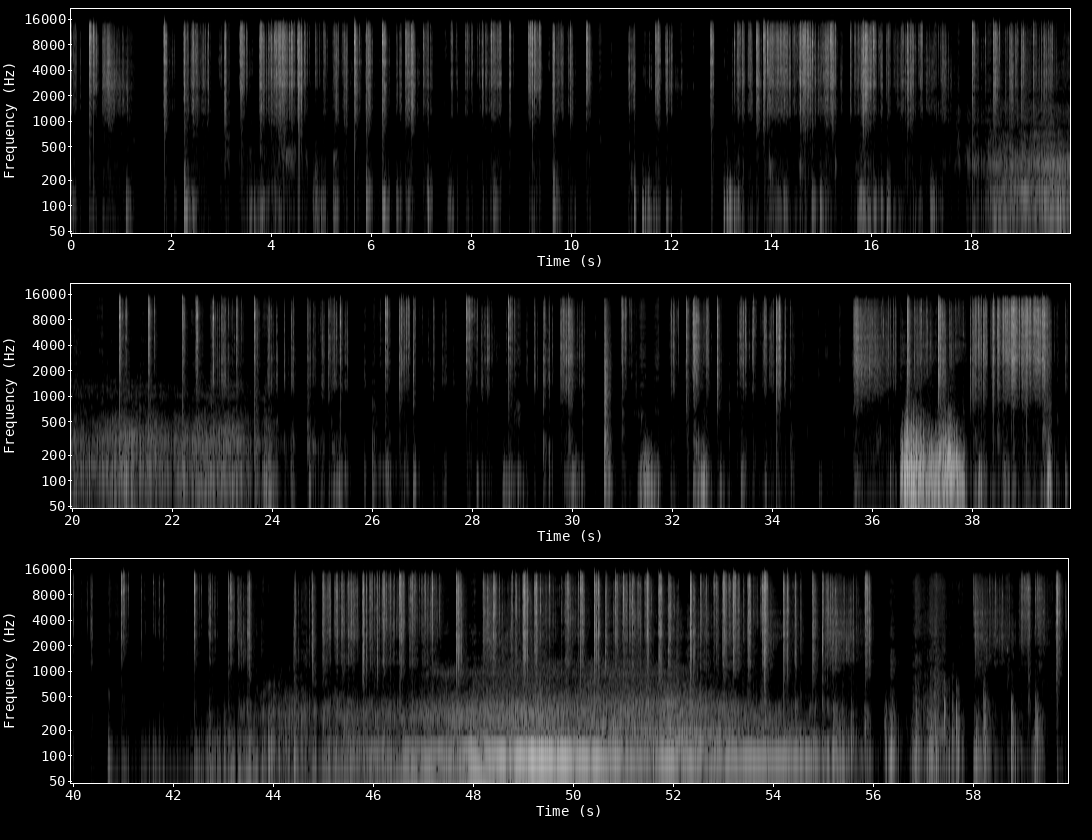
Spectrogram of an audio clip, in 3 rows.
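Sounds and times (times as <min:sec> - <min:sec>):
plastic beads clicking: 0:01.8 - 0:10.6, 0:11.2 - 0:12.2, 0:12.8 - 0:25.6, 0:26.2 - 0:27.0, 0:27.9 - 0:30.3, 0:32.0 - 0:34.4, 0:35.6 - 0:56.0, 0:58.0 - 0:59.9.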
